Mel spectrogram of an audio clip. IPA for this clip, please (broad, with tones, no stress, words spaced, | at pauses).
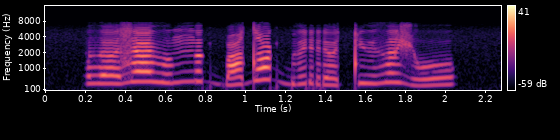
ðɐ˧za˥ðʊ˧˥ŋɐ˥ ɡ͡bə˩˧ dˤa˥ɡ͡bʏ˩˧rœ˩ ty˧ðɐ˥ʒo˩˧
